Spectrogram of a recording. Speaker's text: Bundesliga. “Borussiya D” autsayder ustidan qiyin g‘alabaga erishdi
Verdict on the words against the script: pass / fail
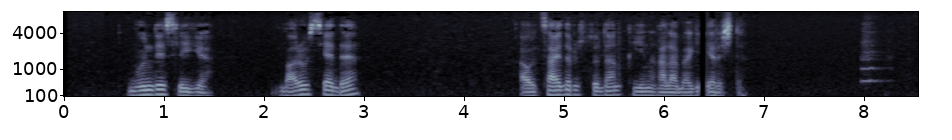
pass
